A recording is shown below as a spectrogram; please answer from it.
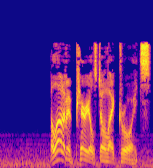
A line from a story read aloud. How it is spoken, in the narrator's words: Han growled back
